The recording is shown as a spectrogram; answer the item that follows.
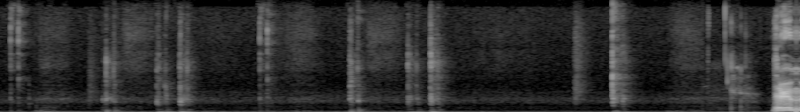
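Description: Scattered computer keystrokes and mouse clicks, about a dozen short separate clicks at irregular intervals, over a faint low steady hum.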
